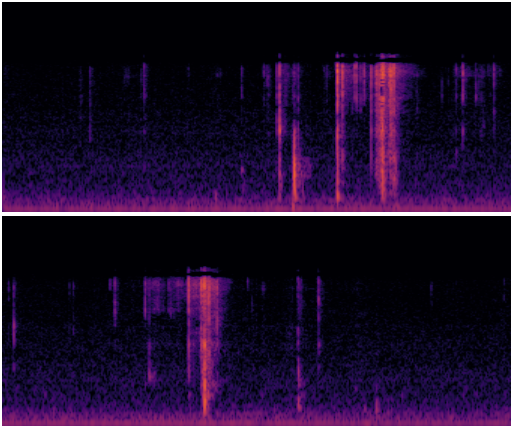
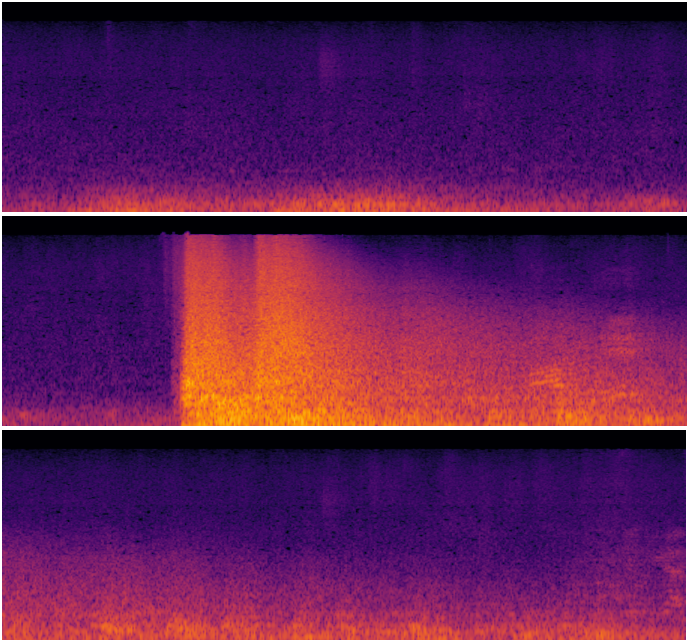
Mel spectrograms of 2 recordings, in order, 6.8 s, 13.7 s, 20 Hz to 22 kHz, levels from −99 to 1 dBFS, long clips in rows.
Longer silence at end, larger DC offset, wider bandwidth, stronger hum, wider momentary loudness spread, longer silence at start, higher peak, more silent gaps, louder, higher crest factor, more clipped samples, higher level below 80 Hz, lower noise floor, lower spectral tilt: first, 1.95 s vs 0 s; neither; second, 9 kHz vs 16 kHz; neither; about the same, 27 LU vs 29 LU; first, 1.8 s vs 0.55 s; second, -10 dBFS vs -2 dBFS; neither; second, -38 LUFS vs -20 LUFS; first, 36 dB vs 22 dB; neither; second, -66 dBFS vs -36 dBFS; first, -66 dBFS vs -53 dBFS; second, -0.5 dB/octave vs -3.5 dB/octave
